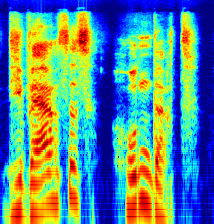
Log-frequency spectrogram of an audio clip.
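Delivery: langsam und deutlich wiederholt; slow and clear. Real, not acted. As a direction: jedes Wort für den Moderator klar setzen. (langsam und deutlich)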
